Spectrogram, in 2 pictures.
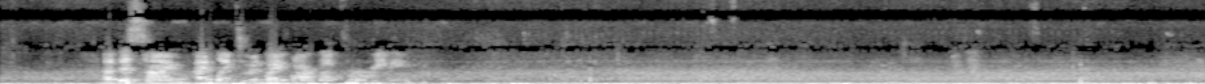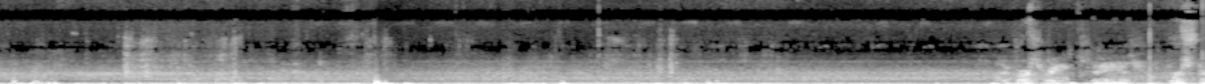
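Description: A woman speaks calmly outdoors.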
